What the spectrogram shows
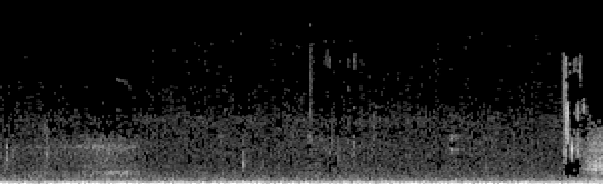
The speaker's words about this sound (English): This is a huge storm in Montana. Storms like these suck water in from hundreds of miles away.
